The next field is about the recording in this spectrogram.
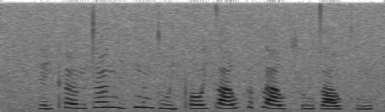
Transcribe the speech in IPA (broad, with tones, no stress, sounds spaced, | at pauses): k e˨˥ j pʰ œː˧ m t̪ œː˥ n̪ iː˨˥ k̚ ŋ ɵ˧ n t̪ uː˨˩ j pʰ ɔː˨˧ j t̪ aː˨˥ w k ɐ˨˥ t̚ l aː˨ w t͡sʰ ʊ˨ ŋ t̪ aː˨˧ w kʷʰ ɪ˨˧ ŋ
